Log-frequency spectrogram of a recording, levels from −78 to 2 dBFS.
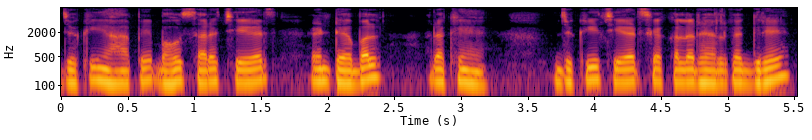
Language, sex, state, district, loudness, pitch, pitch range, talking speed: Hindi, male, Jharkhand, Ranchi, -16 LUFS, 120 Hz, 115-130 Hz, 195 wpm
